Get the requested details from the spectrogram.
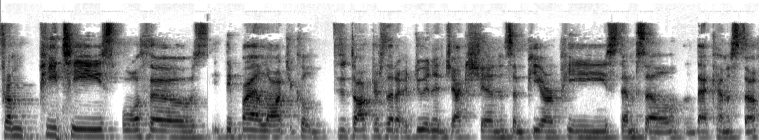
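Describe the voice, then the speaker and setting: A woman speaks with a very deep, low pitch at a fairly slow pace, her intonation monotone and flat and her loudness very even. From Denmark. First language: Danish. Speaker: chiropractor. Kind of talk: interview.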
